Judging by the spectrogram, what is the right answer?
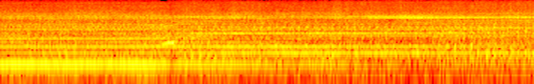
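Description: Unmanned model helicopter's engine and rotor running steadily in flight: a constant drone at an unchanging pitch.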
